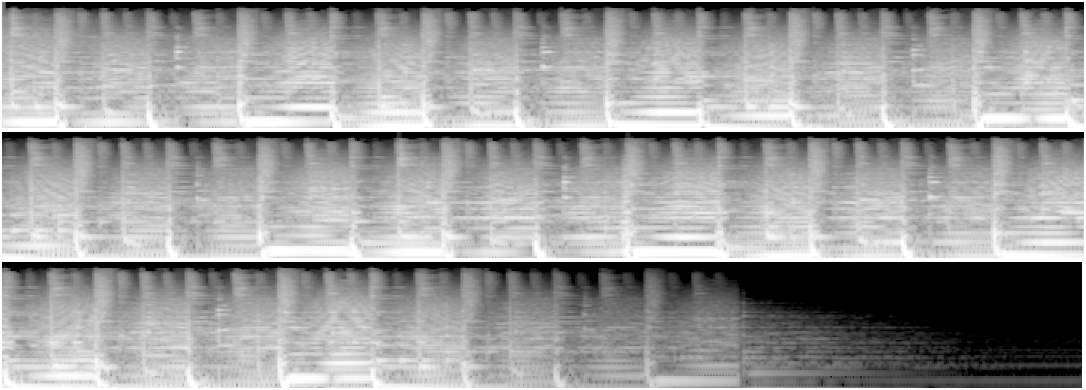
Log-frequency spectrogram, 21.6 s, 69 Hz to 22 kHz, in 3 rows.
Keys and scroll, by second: 8.7 Tab.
